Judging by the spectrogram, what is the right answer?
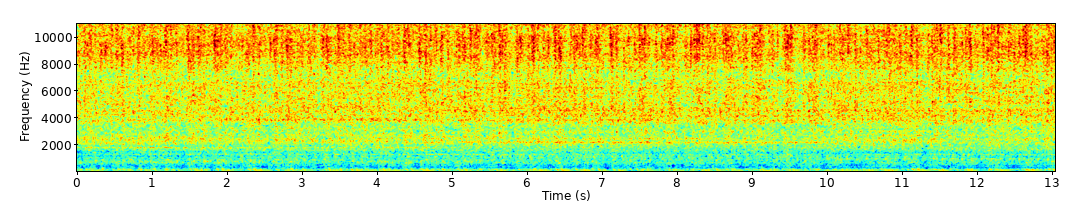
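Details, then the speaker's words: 1955 Chevrolet Bel Air with a 572 big-block V8 (860 hp, hydraulic roller cam) at idle: deep, even, lumpy rumble with no knock; the computer is still learning, and a slight tap at first start may mean the rocker arms need readjusting. "Well, as you can see, sounds great. It's going to run great."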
